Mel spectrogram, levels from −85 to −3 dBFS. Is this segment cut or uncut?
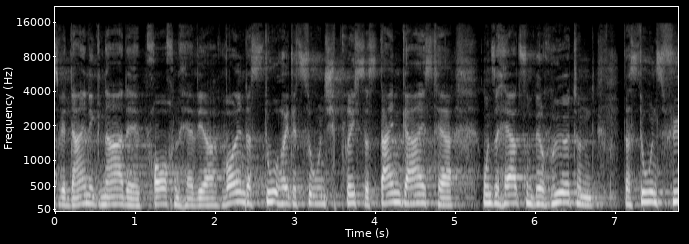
uncut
